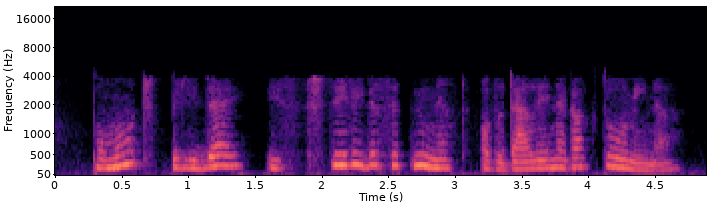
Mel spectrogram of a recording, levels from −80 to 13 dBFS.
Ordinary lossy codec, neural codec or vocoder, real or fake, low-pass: AAC, 16 kbps; codec, 16 kHz in and 24 kHz out, 0.4 kbps, LongCat-Audio-Codec, fine tuned four codebook decoder; fake; 10.8 kHz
